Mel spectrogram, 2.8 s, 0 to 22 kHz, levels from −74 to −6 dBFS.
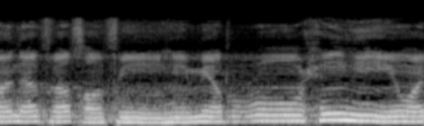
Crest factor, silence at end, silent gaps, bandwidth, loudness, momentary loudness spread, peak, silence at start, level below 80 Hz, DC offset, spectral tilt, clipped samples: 10 dB; 0 s; none; 12.5 kHz; -20 LUFS; 4 LU; -8 dBFS; 0 s; -54 dBFS; under 0.1%; -7 dB/octave; under 0.1%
